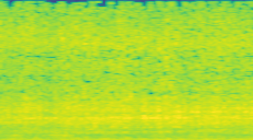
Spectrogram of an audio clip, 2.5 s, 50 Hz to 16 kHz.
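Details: 2006 Nissan in a no-start diagnosis: uneven, lumpy idle with a wandering low rumble while both sensors are unplugged, reading a stuck 1.51 V with no response; the engine keeps running erratically. Rough erratic idle, cause unconfirmed.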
